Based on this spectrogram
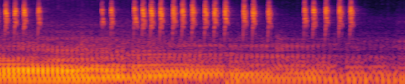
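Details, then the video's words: Fighting house sparrows, recorded as a track to get caged sparrows singing: dense, hurried runs of shrill chirps over a steady low rumbling hum, stopping near the end. "Masteran Burung Gereja Tarung"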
